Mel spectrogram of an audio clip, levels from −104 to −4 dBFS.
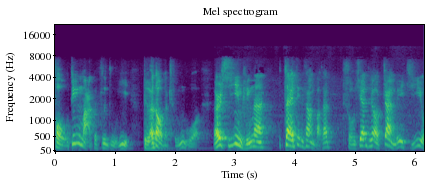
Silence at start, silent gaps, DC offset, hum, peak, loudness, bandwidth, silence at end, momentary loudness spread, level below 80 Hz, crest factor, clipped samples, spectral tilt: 0 s; none; under 0.1%; none; -6 dBFS; -27 LUFS; 7.8 kHz; 0 s; 16 LU; -76 dBFS; 22 dB; under 0.1%; -5 dB/octave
